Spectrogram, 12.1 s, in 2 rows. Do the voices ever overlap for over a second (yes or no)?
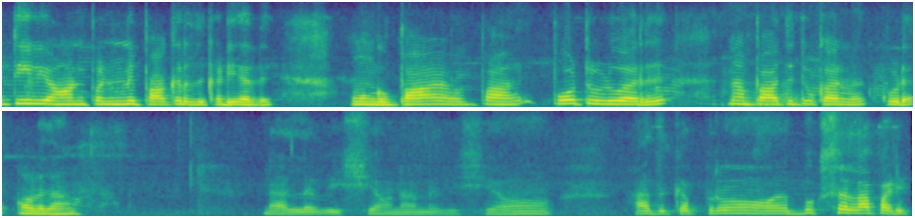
no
